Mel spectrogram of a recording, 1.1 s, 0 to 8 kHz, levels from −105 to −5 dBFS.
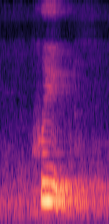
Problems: constant background noise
